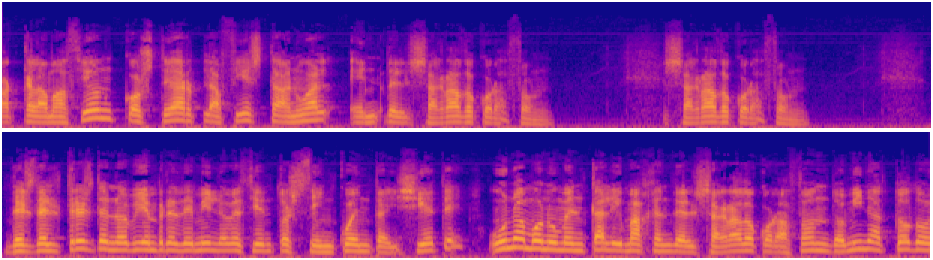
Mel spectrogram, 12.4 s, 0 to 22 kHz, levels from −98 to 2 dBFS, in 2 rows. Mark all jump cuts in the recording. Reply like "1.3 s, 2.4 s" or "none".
1.3 s, 2.5 s, 4.4 s, 9.4 s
